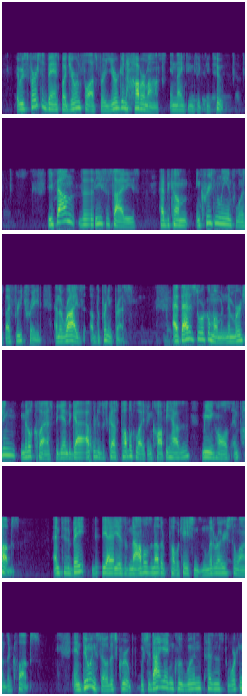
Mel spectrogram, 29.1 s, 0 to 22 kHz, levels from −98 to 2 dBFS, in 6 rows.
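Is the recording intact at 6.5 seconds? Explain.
No. From 6.5 to 6.7 s the sound smears into a fading buzz for about 184 ms, then resumes with roughly 100 ms missing, likely a long network dropout rather than a brief packet-loss click.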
